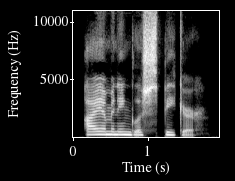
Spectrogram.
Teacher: Use strong stress on am and English. Say it with power.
